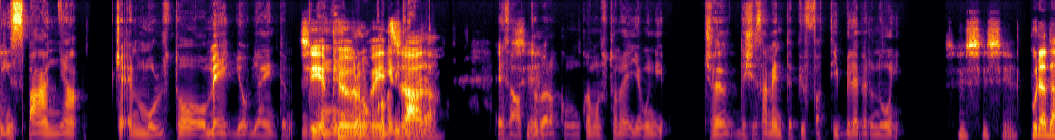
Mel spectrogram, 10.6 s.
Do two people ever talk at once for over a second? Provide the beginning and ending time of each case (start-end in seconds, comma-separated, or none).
3.0-4.3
